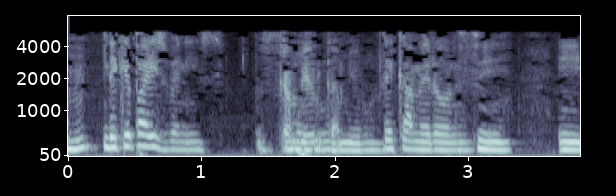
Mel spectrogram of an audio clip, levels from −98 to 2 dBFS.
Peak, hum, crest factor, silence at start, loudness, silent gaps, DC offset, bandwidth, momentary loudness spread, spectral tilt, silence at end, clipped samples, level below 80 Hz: -4 dBFS; none; 14 dB; 0 s; -20 LUFS; none; 0.9%; 5.8 kHz; 15 LU; -12 dB/octave; 0 s; under 0.1%; -40 dBFS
